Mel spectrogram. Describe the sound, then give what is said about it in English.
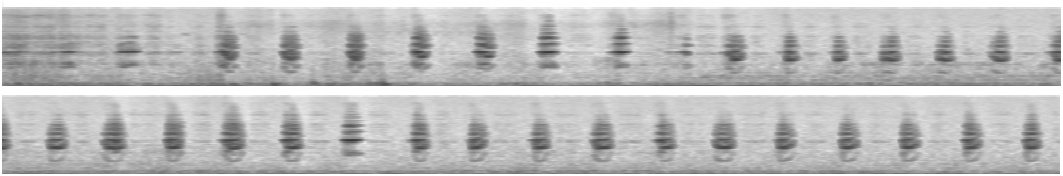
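A wild turkey gobbles in a long, rapid series of rattling notes, loud, with the burst pulsing steadily for several seconds and no talking. “That first gobble.”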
